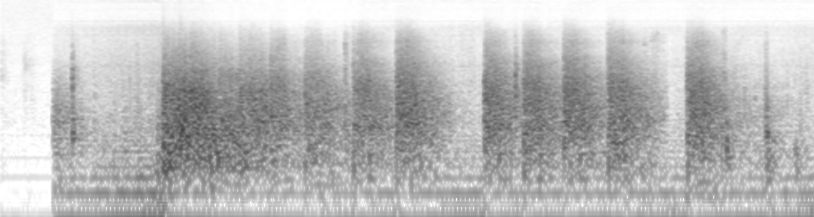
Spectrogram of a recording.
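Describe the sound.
Gunfire as a bullet strikes a man in the forehead: an abrupt loud, harsh blast opens into a sustained rough roar, punctuated by a few sharper bursts toward the end.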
